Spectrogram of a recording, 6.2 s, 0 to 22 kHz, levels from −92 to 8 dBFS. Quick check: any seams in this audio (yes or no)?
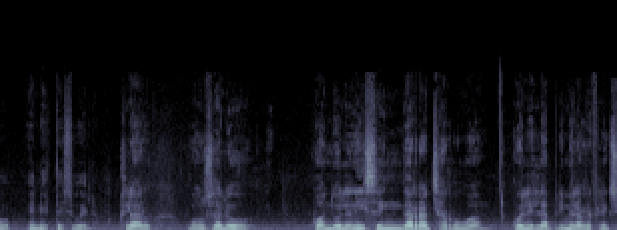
yes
